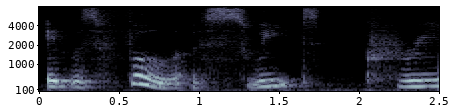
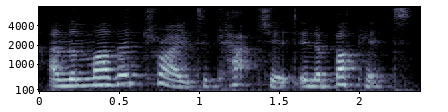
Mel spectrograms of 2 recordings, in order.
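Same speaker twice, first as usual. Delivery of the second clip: usual speaking voice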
